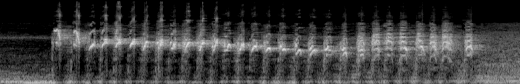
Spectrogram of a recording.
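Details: Greater green leafbird delivering a rapid, even rattle of repeated chipping notes, about four seconds long and slightly falling in pitch, against a low background hum.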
